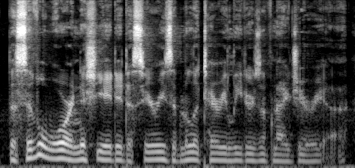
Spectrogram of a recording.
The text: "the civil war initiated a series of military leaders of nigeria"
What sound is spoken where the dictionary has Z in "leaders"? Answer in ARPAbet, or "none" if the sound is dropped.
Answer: Z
